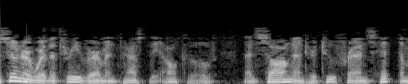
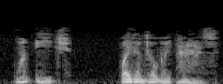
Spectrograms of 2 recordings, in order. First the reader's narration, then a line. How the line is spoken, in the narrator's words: Song whispered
